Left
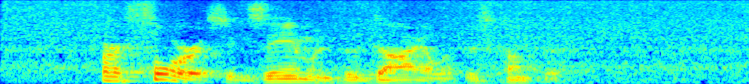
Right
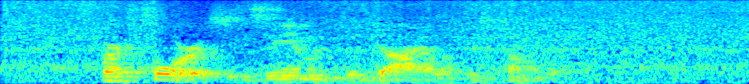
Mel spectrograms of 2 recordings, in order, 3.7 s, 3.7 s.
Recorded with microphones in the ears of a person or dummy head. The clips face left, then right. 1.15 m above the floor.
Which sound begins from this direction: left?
A man speaking, at 0.5 s.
